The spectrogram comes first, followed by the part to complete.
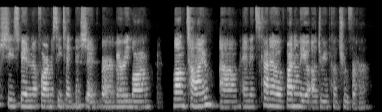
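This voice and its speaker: A woman at medium pitch, an unremarkable speaking voice, with big swings in loudness. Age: 20s. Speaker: pharmacy technician and applicant's daughter. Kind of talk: licensing hearing testimony and interpreting.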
